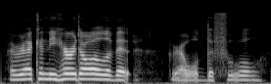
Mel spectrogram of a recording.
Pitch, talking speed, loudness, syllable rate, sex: 220 Hz, 220 wpm, -15 LUFS, 5.6 syllables/s, female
